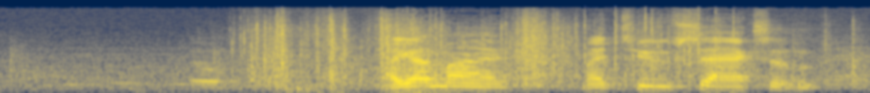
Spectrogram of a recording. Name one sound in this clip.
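A paper bag rustles as a hand lifts it.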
